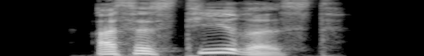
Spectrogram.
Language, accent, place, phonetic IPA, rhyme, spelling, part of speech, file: German, Germany, Berlin, [asɪsˈtiːʁəst], -iːʁəst, assistierest, verb, De-assistierest.ogg
- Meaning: second-person singular subjunctive I of assistieren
